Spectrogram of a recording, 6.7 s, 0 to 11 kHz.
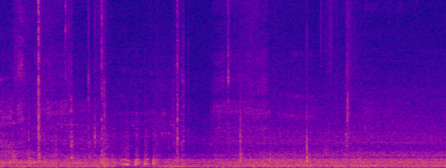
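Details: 2003 Mazda Protege5 that clicked but would not start in park: shifted into neutral, a few clicks and a brief crank, then it catches and settles into a steady, even low hum, a normal start.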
